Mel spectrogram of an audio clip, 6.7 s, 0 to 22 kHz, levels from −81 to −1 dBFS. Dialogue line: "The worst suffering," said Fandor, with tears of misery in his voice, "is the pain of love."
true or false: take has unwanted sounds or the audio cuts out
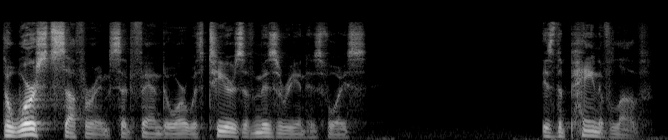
false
